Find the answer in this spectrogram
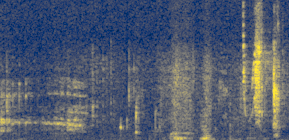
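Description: Near silence: room tone with a few faint small clicks and soft movement noises.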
